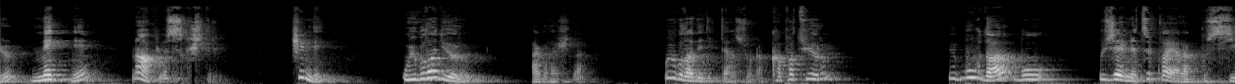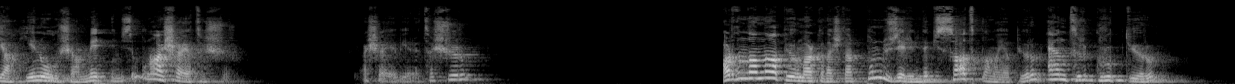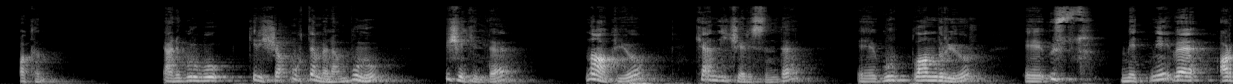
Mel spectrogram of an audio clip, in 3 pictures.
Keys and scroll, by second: 2.7 <.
